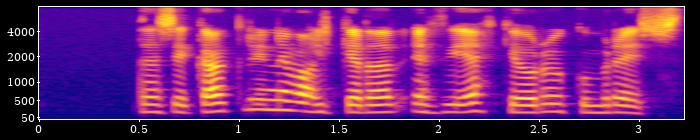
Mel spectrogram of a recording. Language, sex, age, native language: Icelandic, female, 50-59, Icelandic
